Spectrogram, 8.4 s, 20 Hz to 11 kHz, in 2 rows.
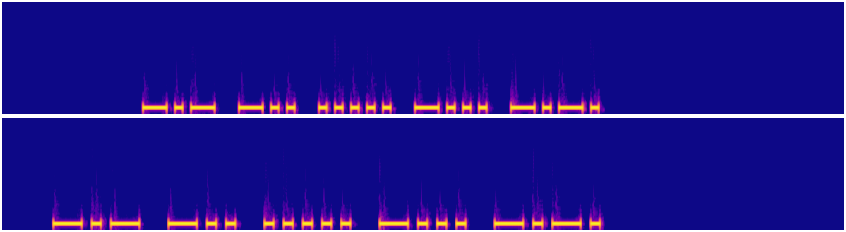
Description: Morse code, heard as a keyed tone, about 33 wpm, 700 Hz. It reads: KD5BC KD5BC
